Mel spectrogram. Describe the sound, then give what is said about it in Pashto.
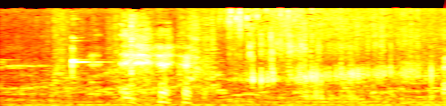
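Tea is poured into a cup: a few light clinks, then a steady stream of liquid that continues to the end. “وایم اصیل سړی ته صبر چې یوه پیاله چای درته واچوم چې ستړی شوی به.”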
